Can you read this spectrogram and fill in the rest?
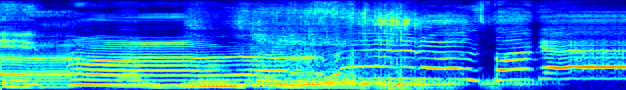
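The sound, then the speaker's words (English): A long, loud fart sound, buzzy and rasping with a wavering pitch, lasting about three seconds with no talking over it. “I don't like the fart sound, but we're gonna go with it.”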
